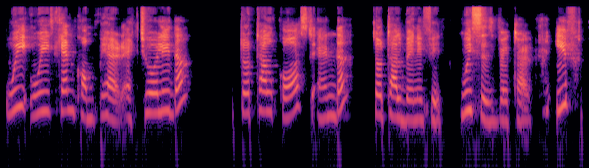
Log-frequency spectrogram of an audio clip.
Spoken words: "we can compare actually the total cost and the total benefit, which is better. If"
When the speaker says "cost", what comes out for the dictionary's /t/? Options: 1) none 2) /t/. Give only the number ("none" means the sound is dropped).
2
